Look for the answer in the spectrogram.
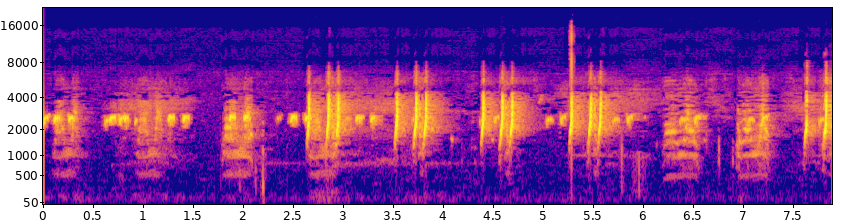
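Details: Calls of a female common quail: crisp triplet notes, bright and sharp, recurring at roughly one-second intervals, mixed with softer short piping notes in a quiet setting.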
